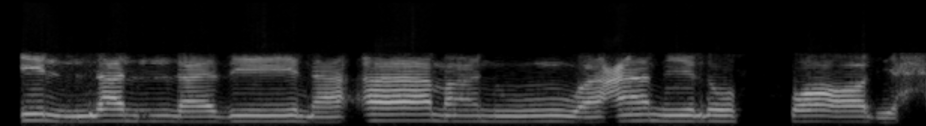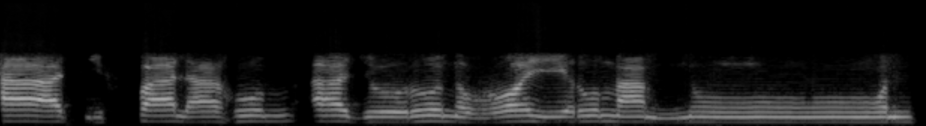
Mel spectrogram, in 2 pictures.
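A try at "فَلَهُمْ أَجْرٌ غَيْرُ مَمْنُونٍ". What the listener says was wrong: Dari falahum ya Pak, tadi saya mendengarkan ada ajrun gha. Jangan sampai nunnya menjadi memantul. Falahum ajrun ghairu mamnun.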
